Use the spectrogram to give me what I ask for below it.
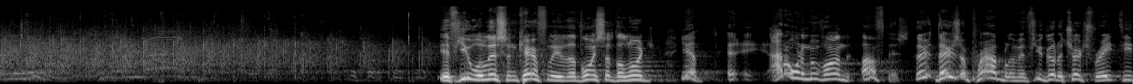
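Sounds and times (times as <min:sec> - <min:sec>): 
audience clapping hands: 0:00.0 - 0:05.2
speech: 0:04.4 - 0:11.3.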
